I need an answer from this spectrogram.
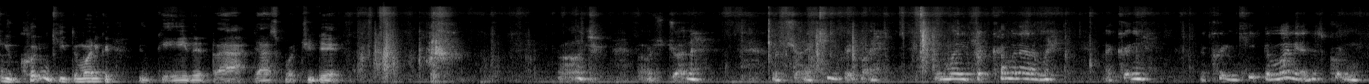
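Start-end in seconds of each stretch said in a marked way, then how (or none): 5.6-13.6 mock whimpering excuse. Mocks seller who couldn't keep money.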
